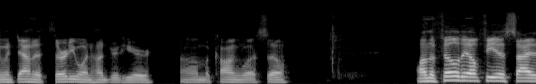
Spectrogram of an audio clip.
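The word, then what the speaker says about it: Okongwu: Okongwa, I said it right for Will this time. He corrected me yesterday.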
